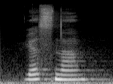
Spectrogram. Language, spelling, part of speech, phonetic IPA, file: Belarusian, вясна, noun, [vʲaˈsna], Be-вясна.ogg
- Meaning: spring (season)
